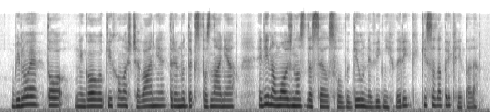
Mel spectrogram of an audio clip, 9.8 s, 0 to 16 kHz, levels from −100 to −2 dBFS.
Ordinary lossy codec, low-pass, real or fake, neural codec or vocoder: Opus, 64 kbps; 9.9 kHz; fake; autoencoder, 22.05 kHz, a latent of 192 numbers a frame, VITS, trained on many speakers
